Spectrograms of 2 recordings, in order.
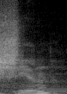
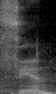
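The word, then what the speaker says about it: Si-eun: Someone told me it's Sheehan, not Sian.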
